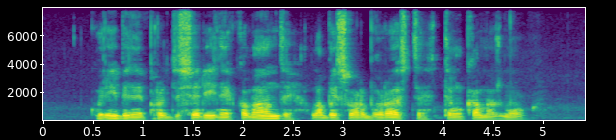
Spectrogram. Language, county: Lithuanian, Panevėžys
